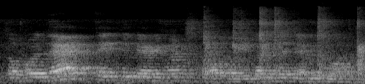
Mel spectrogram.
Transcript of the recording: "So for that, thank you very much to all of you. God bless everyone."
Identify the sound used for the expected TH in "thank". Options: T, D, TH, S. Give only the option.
T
